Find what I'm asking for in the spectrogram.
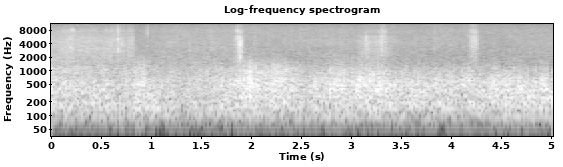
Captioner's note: thunder continues rumbling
